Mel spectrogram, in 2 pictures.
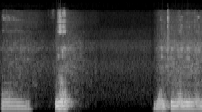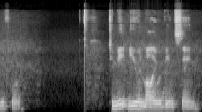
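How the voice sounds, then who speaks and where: A young man, a travel vlogger, chatting casually and answering viewer questions in a relaxed, rambling way. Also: medium pitch, slow, creaky, pauses often, slightly rough, poor audio. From Canada. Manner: relaxed and chatty, many fillers, reads questions aloud.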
